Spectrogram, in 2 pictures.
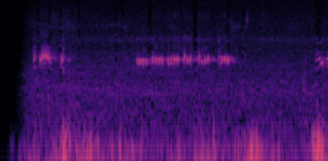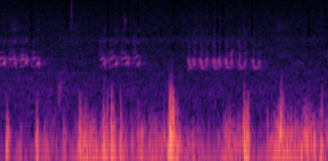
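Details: Northern mockingbird singing in an apple tree: separate mid-pitched phrases of rapid repeated notes, each burst different from the last, with pauses between. A strong low rumble and thumping run underneath throughout.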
